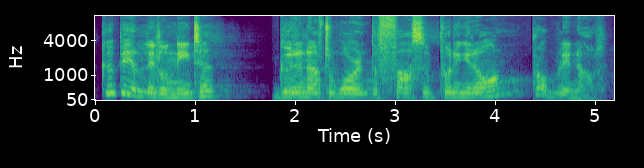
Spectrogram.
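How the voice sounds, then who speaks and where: A man's voice: fairly high pitch, sing-song, normal speed, darkish tone, big-room sound. An actor voicing a witty, sarcastic male talking magic cuff in a video game, teasing in a dry tone.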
